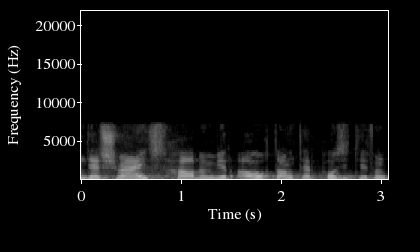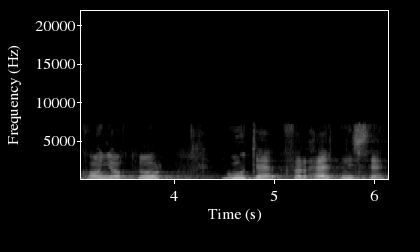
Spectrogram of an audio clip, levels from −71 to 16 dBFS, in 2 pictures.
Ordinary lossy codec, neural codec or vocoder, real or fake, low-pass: none; none; real; 7.2 kHz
